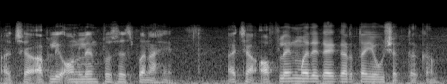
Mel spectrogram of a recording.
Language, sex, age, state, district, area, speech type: Marathi, male, 30-45, Maharashtra, Pune, urban, spontaneous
